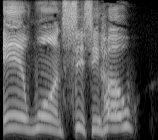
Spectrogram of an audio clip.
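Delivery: mock very high, stretched-out, drawn-out holler. Retelling a player's yell after scoring through traffic: imitating Zebo yelling. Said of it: "and he yells".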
